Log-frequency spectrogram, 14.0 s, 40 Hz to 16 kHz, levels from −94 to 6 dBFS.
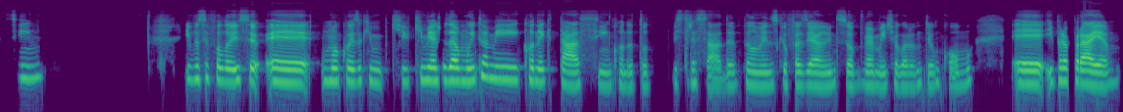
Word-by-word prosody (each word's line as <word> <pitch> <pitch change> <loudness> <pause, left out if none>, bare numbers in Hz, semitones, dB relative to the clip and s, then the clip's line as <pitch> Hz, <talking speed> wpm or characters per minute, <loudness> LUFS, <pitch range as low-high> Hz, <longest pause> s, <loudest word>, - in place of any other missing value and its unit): Sim. 245 +1 -8 1.8
E 230 - -6
você 235 +2 -5
falou 215 -3 0
isso, 210 - +2 0.2
eh, 195 - +5 0.2
uma 210 +1 -1
coisa 205 -1 -1
que 210 +1 -10
m 195 -2 -6
que 205 -1 -9
que 225 - -8
me 220 0 +3
ajuda 215 0 +5
muito 210 +5 -1
a 260 - +2
me 230 -2 -1
conectar, 195 -5 +1
assim, 165 -1 -8
quando 165 -1 -10
eu - - -11
tô 160 -1 -11 0.3
estressada, 185 -3 -7
pelo 175 -2 -4
menos 165 +1 -5
que - - -11
eu - - -4
fazia 170 -1 -1
antes, 165 +3 -7
obviamente, 165 0 -5
agora 155 -1 -6
não 180 - -13
tenho 165 +2 -9
como, 190 +3 -10 0.5
eh, 180 -1 +4
ir - - -7
pra 210 0 +2
praia 180 -4 +6
190 Hz, 160 wpm, -23 LUFS, 170-210 Hz, 1.8 s, praia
